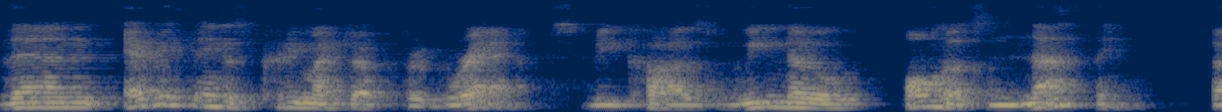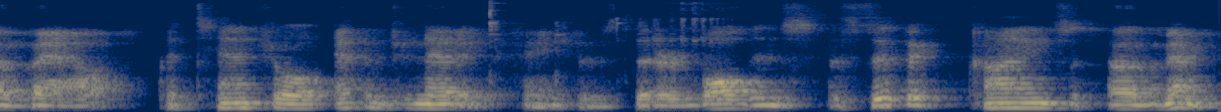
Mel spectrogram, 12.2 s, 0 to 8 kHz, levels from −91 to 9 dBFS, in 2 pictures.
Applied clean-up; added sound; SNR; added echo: neural mask model DeepFilterNet 3.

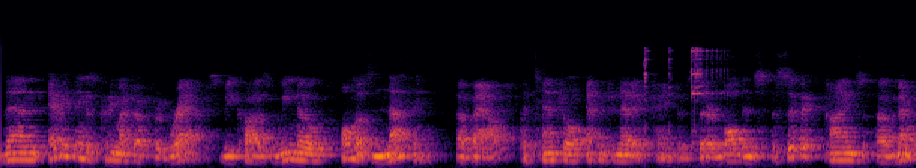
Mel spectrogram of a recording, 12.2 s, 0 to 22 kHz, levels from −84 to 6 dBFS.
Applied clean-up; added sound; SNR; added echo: none; Cutlery, silverware; 12 dB; reverberation time 1.0 s.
